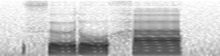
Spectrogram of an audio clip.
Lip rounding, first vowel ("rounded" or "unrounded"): rounded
